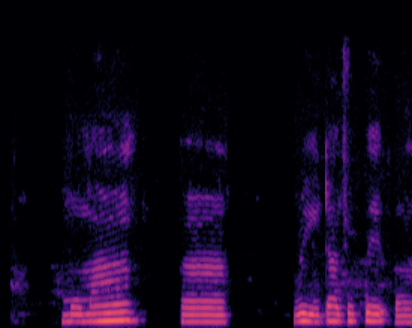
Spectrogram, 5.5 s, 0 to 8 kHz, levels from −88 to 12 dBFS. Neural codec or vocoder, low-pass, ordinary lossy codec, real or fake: none; 7.2 kHz; none; real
